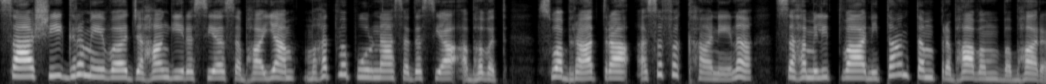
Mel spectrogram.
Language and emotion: Sanskrit, neutral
